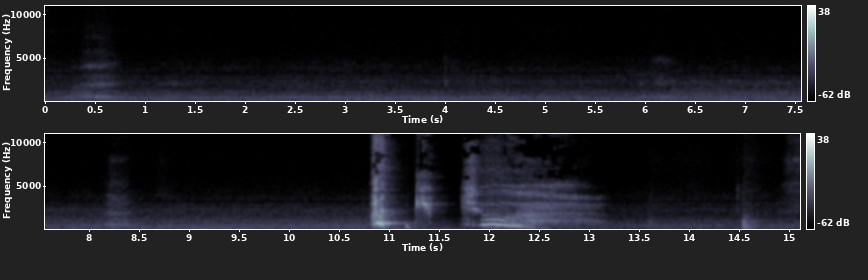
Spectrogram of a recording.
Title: Sneezing fit! Powerful at first then stifles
